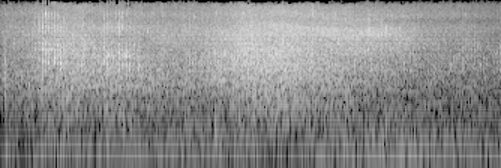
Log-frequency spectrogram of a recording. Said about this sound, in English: Año Nuevo Island is one of their few nesting places in the United States, so we're all zipped tightly into wetsuits and crashing through waves in this tiny boat.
